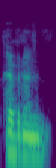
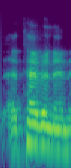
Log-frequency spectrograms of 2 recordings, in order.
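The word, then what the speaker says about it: Thévenin: you need to represent your entire model for this Thevenin equivalent model.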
